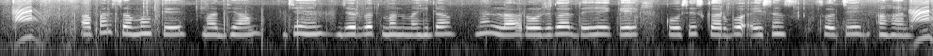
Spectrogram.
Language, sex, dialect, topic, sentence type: Chhattisgarhi, female, Northern/Bhandar, banking, statement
